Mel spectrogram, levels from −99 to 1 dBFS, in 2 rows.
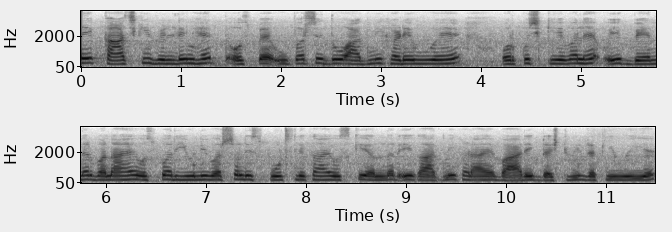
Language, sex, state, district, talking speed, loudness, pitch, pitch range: Hindi, female, Chhattisgarh, Raigarh, 210 wpm, -13 LUFS, 205 Hz, 190-225 Hz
